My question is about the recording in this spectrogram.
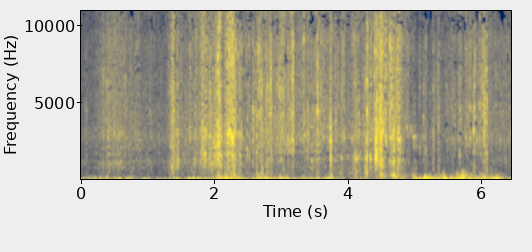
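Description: Dry corn leaves and husks rustling and crackling as someone pushes through standing, dried-out corn plants and takes hold of an ear, in several louder bursts, over a steady low rumble of wind on the microphone.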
